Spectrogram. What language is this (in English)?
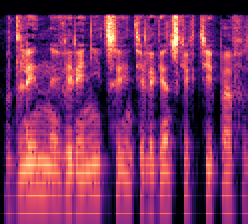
Russian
